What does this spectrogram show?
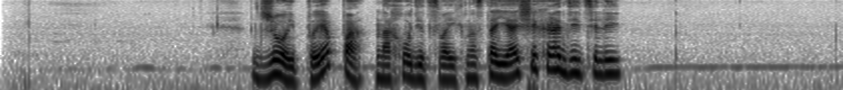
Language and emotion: Russian, positive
